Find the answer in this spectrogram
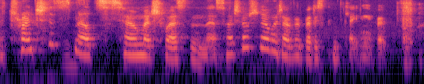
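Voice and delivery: low, soft, private mutter, half under breath. Playing Abigail in a smoke-filled hallway, muttering under her breath. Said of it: "Abigail's muttering under her breath".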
